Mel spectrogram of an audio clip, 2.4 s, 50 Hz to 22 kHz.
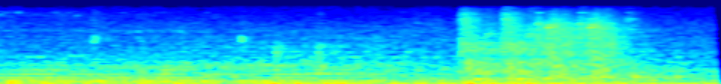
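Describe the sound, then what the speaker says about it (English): A hotel door in Fallout 3 swinging shut, a mechanical creak and grinding slide followed by a brief rattling clunk over a steady game ambience hum, short and close. "How about we just close this door?"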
